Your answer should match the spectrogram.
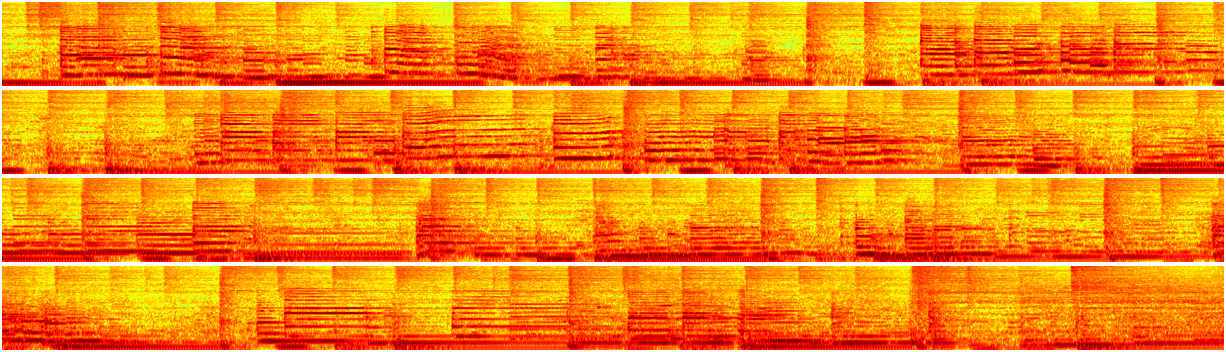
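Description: Live electric blues band playing: electric guitar over electric bass guitar and a drum kit, with notes bending up and down in the melody line.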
